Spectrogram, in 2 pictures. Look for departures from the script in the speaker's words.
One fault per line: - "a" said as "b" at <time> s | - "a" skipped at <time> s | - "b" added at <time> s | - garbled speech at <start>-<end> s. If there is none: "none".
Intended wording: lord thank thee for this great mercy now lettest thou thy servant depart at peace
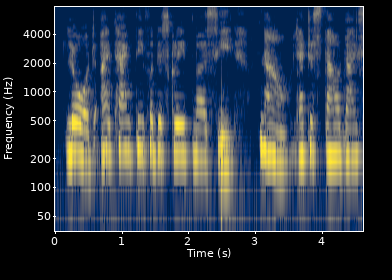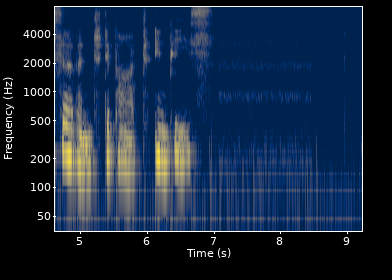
- "i" added at 0.7 s
- "at" said as "in" at 6.1 s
